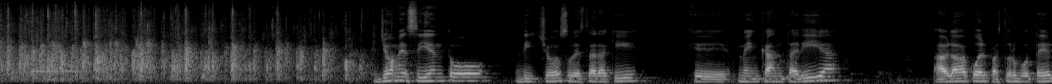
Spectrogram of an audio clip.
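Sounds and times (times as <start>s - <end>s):
audience applause: 0.0s - 3.8s
speech: 3.8s - 8.5s, 9.3s - 10.5s.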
